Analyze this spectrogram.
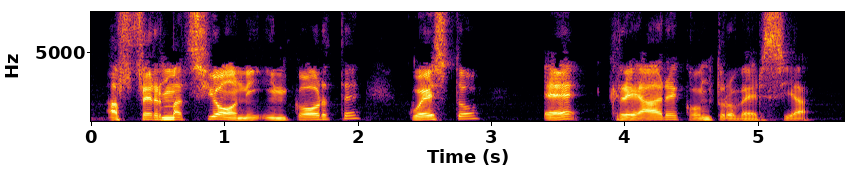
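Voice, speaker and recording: A man with a non-native accent speaks at a very slow pace with lively intonation and a bright, sharp tone. The sound is dry and close with no echo. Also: medium pitch for a man. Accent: non-native Italian, imperfect. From Australia, rural Victoria, Calabrian parents. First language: English (speaking Italian). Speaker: sovereignty researcher and teacher. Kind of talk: interview. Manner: halting, many hesitations.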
